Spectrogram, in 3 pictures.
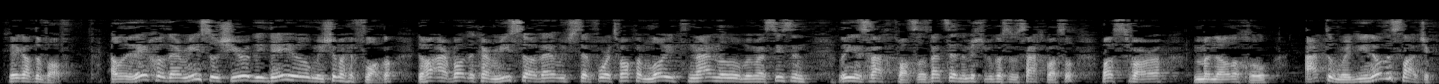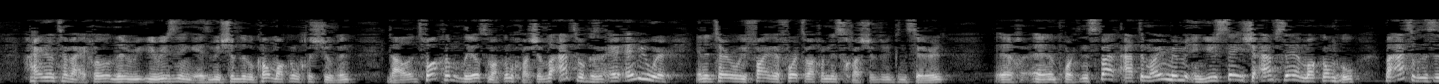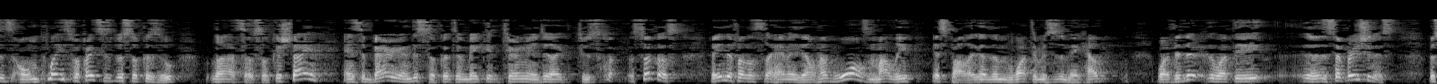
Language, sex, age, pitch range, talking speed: English, male, 30-49, 125-170 Hz, 115 wpm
